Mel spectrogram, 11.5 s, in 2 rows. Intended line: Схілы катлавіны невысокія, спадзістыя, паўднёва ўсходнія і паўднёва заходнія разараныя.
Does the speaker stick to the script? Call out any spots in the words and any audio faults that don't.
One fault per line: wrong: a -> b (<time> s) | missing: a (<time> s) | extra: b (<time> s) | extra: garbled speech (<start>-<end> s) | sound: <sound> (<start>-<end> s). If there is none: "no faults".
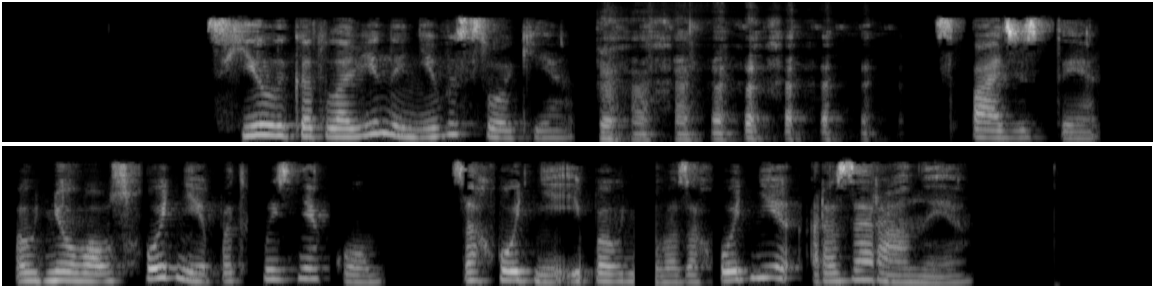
sound: laugh (3.0-4.5 s)
extra: пад хмызняком заходнія (6.9 s)
sound: dropout (8.9-9.0 s)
